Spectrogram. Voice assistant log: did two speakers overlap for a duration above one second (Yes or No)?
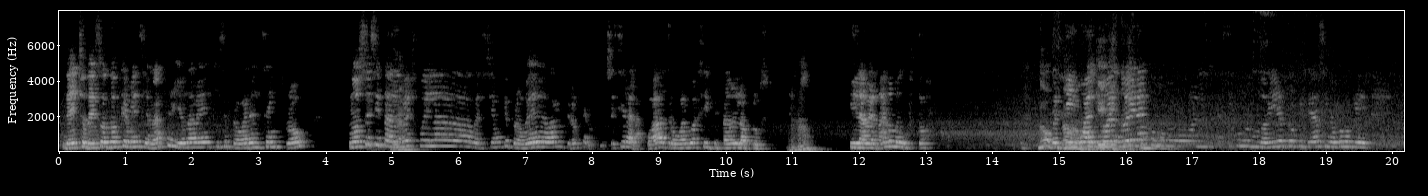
Yes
